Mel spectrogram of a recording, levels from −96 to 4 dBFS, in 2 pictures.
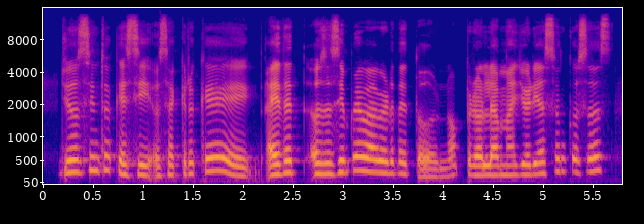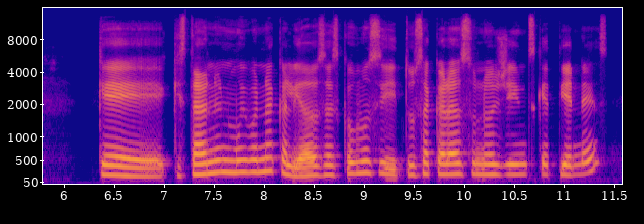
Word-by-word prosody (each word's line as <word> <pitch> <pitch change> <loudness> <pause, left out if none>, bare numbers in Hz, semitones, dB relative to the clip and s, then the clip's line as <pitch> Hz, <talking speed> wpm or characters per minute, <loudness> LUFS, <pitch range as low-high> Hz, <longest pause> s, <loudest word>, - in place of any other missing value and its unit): Yo 250 +1 +3
siento 290 +3 -4
que 240 -6 +1
sí, 205 -1 -1
o 185 - -3
sea, 200 +2 -5
creo 225 +1 -5
que 270 -10 +2
hay 205 +2 +6
de 245 +1 +2 0.2
o 220 - +4
sea, 220 0 +1
siempre 255 +5 +2
va 275 -2 +5
a - - +4
haber 240 -2 +2
de 225 -1 -3
todo, 160 -7 -4
¿no? 175 +5 -10
Pero 195 0 +2
la 195 0 +4
mayoría 205 +3 -1
son 270 +3 -6
cosas 270 +2 -2 0.6
que 180 -5 +2
que - - -12
están 215 +5 +3
en 255 +1 0
muy 250 +1 0
buena 260 +2 -1
calidad, 210 -10 +2
o 195 - -1
sea, 200 +1 -3
es 200 - -9
como 235 +3 -1
si 235 - -4
tú 200 - -6
sacaras 215 +1 +1
unos 210 -1 -1
jeans 210 0 -2
que 210 - -5
tienes 210 - -3
220 Hz, 220 wpm, -22 LUFS, 200-255 Hz, 0.6 s, hay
